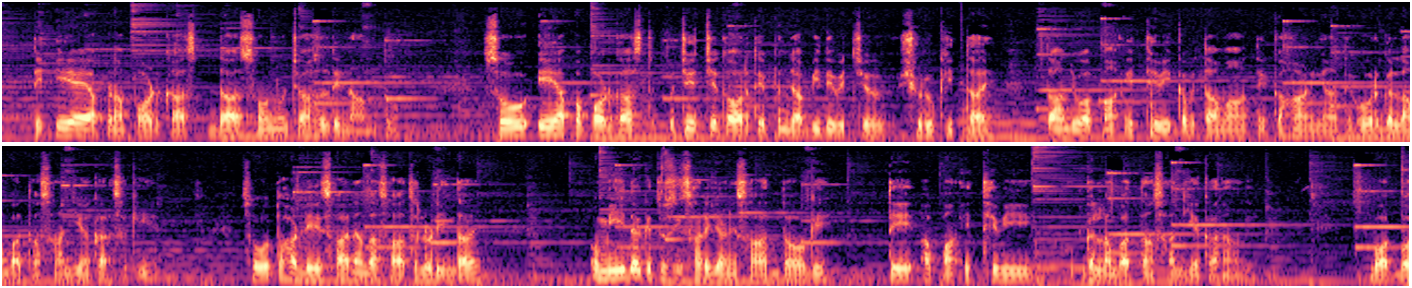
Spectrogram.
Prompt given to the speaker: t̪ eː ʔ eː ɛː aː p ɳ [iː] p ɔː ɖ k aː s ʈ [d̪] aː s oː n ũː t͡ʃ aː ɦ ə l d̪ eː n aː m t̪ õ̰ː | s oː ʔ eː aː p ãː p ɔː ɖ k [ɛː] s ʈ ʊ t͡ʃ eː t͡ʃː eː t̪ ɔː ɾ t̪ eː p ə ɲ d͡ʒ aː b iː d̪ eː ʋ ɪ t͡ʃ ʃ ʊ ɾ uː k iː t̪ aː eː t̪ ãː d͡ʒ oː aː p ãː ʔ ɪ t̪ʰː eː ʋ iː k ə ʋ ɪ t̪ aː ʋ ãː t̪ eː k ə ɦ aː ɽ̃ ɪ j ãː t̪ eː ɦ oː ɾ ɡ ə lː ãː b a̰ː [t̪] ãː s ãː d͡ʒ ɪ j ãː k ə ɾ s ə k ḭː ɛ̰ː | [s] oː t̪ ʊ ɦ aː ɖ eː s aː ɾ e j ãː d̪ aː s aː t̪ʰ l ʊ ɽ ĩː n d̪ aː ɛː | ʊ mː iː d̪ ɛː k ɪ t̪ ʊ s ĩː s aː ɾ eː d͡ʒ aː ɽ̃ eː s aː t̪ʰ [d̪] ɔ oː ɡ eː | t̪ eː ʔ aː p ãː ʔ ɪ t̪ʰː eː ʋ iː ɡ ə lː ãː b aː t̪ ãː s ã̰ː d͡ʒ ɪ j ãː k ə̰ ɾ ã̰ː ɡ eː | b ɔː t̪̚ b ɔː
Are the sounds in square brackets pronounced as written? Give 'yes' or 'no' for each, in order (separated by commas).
no, yes, no, yes, yes, yes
